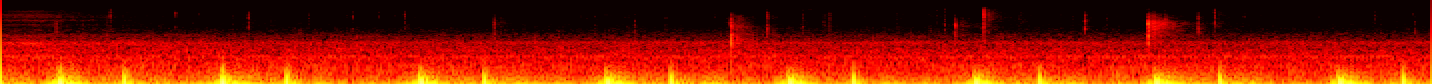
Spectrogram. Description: Some heartbeats, gentle breaths and humming for your sleep~ Good night ♡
